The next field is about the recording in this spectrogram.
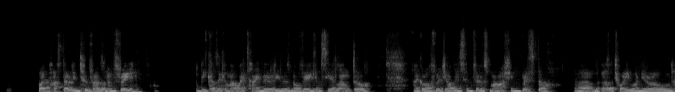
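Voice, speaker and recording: A man in his late thirties from South Wales, with a South Welsh accent, giving a relaxed, conversational careers talk full of ums. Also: medium pitch. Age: 30s. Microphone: video call. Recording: lo-fi video call audio.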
